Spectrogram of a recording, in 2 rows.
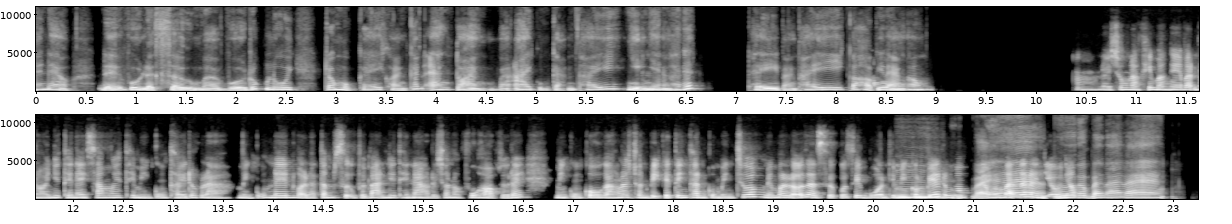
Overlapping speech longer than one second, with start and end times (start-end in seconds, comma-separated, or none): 20.2-22.2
